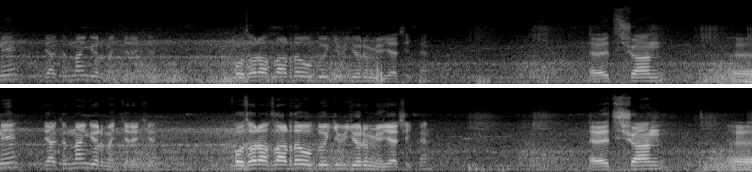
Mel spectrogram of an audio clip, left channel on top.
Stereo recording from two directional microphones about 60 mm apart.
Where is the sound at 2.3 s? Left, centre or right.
Right.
